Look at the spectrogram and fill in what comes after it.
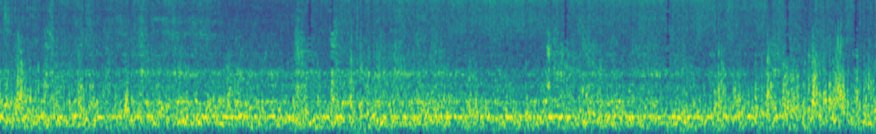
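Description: Steam-hauled passenger coaches running along the track, heard from an open carriage window: a loud, steady rolling noise of wheels on rail with a steady hum.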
